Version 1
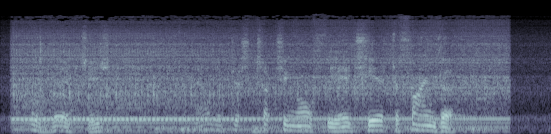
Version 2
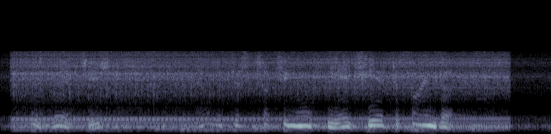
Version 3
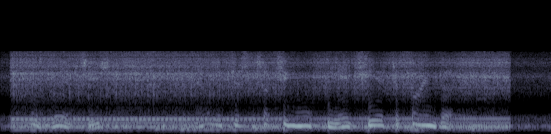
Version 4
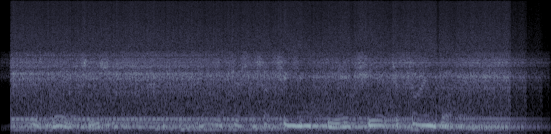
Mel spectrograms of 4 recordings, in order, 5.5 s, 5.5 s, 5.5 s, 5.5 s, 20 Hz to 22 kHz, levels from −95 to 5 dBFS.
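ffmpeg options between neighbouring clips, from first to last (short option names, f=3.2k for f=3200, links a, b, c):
-filter_complex "[0:a]aeval=exprs='(tanh(5.01*val(0)+0.65)-tanh(0.65))/5.01':c=same,afftfilt=real='re*between(b*sr/4096,140,4500)':imag='im*between(b*sr/4096,140,4500)':win_size=4096:overlap=0.75,asplit=3[a][b][c];[a]bandpass=f=270:t=q:w=8,volume=0dB[d];[b]bandpass=f=2.29k:t=q:w=8,volume=-6dB[e];[c]bandpass=f=3.01k:t=q:w=8,volume=-9dB[f];[d][e][f]amix=inputs=3:normalize=0"
-af "acompressor=threshold=-46dB:ratio=2.5,volume=7dB"
-filter_complex "[0:a]acrossover=split=150|2300[a][b][c];[b]acrusher=bits=7:mix=0:aa=0.000001[d];[a][d][c]amix=inputs=3:normalize=0,aecho=1:1:159|318|477|636|795:0.398|0.167|0.0702|0.0295|0.0124,volume=-1dB"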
